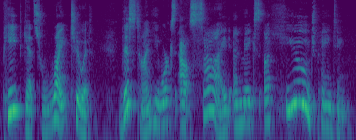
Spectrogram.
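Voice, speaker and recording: Slow, animated woman reading to children. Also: medium pitch. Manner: expressive, deliberate, clearly phrased. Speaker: volunteer children's story reader. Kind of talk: read-aloud picture book narration for young children.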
